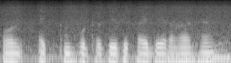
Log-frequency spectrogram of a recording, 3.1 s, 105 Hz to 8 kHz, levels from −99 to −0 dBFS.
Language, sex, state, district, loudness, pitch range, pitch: Hindi, male, Uttar Pradesh, Saharanpur, -17 LUFS, 100-110 Hz, 105 Hz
